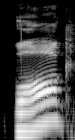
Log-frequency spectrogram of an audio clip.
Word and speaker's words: Waugh: So Scott Wog, spelled Waugh. Anyway, what he's known for is a film that I seem to get whenever I search for this.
